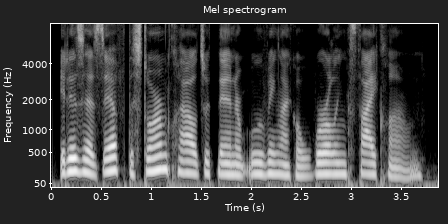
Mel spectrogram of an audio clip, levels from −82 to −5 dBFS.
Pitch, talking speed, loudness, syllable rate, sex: 160 Hz, 215 wpm, -18 LUFS, 5.6 syllables/s, female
